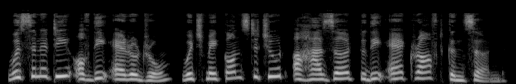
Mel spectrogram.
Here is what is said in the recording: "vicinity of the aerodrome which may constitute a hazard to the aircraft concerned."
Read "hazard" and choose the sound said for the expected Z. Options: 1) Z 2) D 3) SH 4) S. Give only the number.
1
